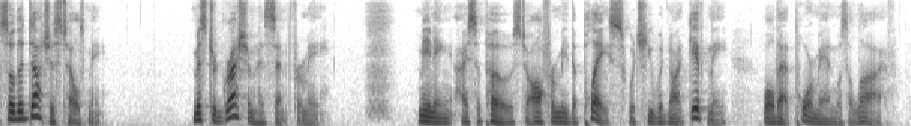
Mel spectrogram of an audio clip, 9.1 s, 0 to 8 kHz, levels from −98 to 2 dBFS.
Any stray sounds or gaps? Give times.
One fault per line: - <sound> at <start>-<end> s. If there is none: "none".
- sniff at 3.6-4.0 s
